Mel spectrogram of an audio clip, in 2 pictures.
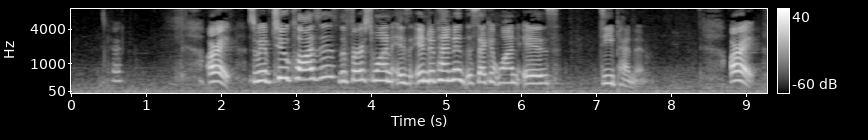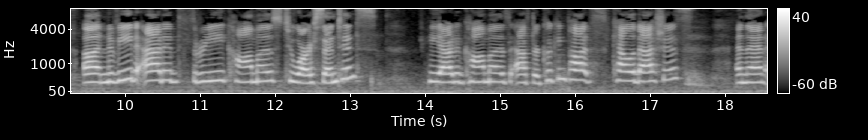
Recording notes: Recorded in class on 12/16/19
